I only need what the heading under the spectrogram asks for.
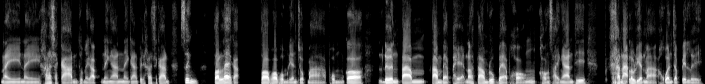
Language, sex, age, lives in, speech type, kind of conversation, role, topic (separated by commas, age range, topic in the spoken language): Thai, male, 20-24, Thailand, conversation, advice, user, ควรตัดสินใจลาออกอย่างไรเมื่อกังวลว่าอนาคตจะไม่แน่นอน?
